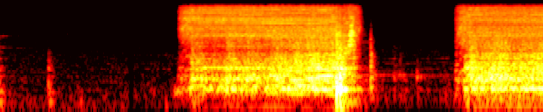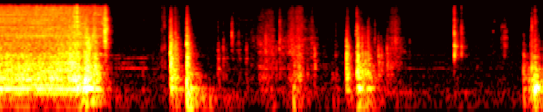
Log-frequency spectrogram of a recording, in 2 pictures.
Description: An electric drill is used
